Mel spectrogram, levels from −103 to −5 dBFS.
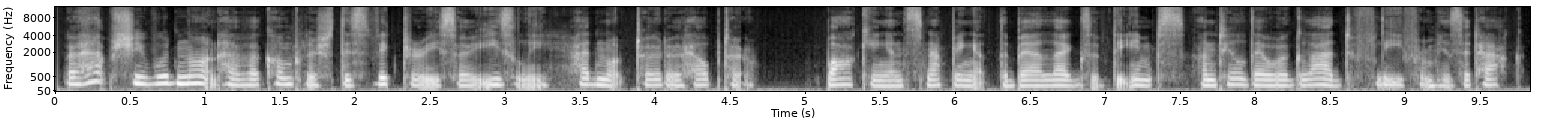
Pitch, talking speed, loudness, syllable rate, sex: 205 Hz, 205 wpm, -19 LUFS, 5.3 syllables/s, female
